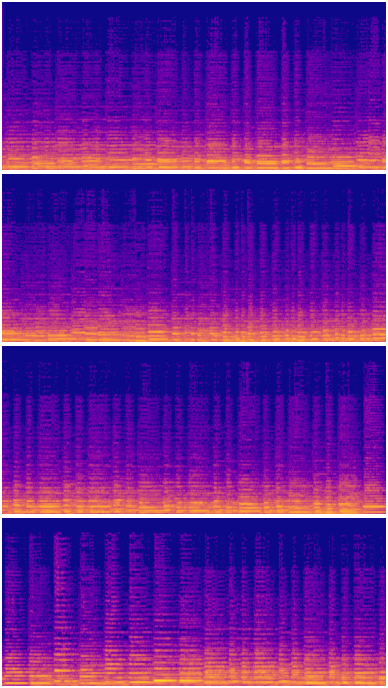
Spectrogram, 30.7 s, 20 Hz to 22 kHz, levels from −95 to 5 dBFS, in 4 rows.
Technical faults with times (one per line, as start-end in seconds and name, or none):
none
